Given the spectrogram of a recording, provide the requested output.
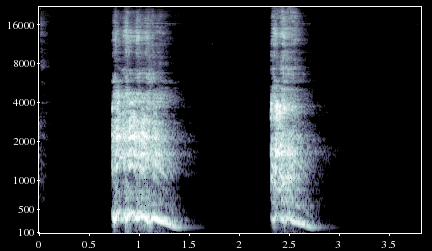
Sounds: Throat clearing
